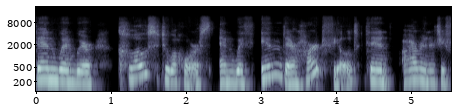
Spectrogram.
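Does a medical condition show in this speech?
No.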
